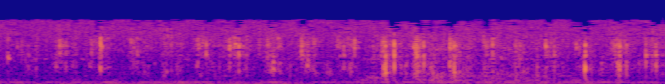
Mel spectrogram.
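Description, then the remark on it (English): An aardvark (ant bear) from East Africa guzzles a substitute food given in place of its usual ants: a busy stream of wet smacking, slurping and snuffling clicks in quick irregular rhythm, with a few sharper squeaky snorts standing out over a low steady hum. “This is an aardvark, or an ant bear.”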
